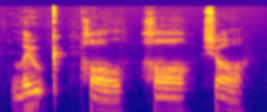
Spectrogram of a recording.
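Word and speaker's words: Hoare: His middle name is Haw. H-O-A-R-E, so it's not as bad. It still sounds like... But phonetically, it's still... And also, his surname is Shaw, so it's like Hawshaw.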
